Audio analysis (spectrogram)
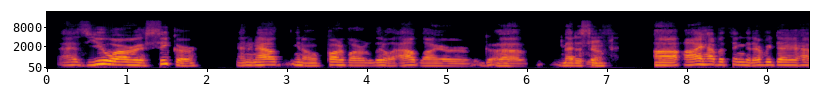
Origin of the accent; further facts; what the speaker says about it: New York City, New York, United States; I grew up in New York City. I went to a high school called Stuyvesant High School, which was a math and science high school.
